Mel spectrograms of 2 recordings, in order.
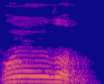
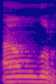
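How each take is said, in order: First: The word begins with a u vowel. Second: The word begins with an a vowel. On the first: The speaker calls it right. "tapi dibaca dhammah" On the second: The speaker calls it wrong. "tidak dibaca inzur atau anzur"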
